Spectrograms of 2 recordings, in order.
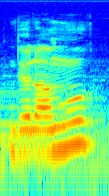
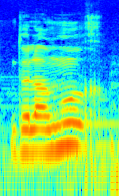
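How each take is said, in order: The two takes are said the same way.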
